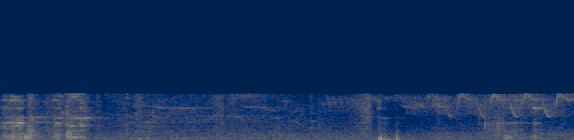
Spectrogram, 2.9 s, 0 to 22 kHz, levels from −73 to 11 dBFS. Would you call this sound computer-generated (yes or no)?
no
